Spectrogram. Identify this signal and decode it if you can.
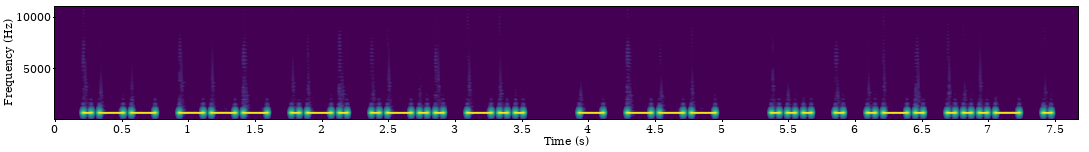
Morse code, heard as a keyed tone, about 20 wpm, 700 Hz. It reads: WORLD TO SERVE
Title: Sentences from Top 1000 Words - Review Part 2 - 20wpm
